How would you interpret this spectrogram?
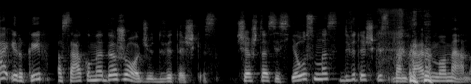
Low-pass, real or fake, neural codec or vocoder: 14.4 kHz; real; none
